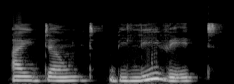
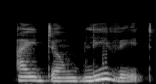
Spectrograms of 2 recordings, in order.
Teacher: when the alveolar sounds come into contact with the following bilabial one, the articulation changes from alveolar to bilabial. Why? To economize effort and to produce one single articulation for all sounds.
